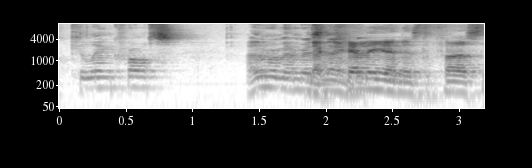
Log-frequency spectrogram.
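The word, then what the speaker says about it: Cillian: yeah uh who's the head of aim yeah killian murphy that's uh that's the actor who plays scarecrow oh yeah i think it's spelled with a c but it's pronounced killian uh he's probably i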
